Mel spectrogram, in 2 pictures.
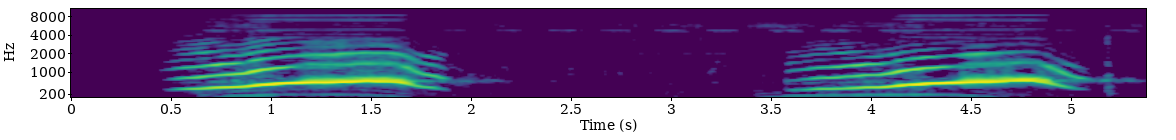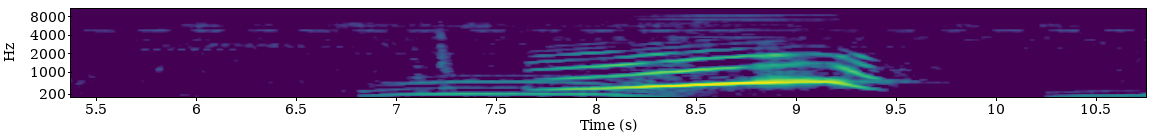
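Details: Hyena whooping: three long calls, each sliding upward in pitch and then dropping at the end. They come about every three to four seconds, with a faint high hiss in the background.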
